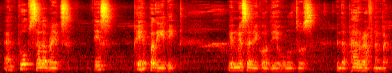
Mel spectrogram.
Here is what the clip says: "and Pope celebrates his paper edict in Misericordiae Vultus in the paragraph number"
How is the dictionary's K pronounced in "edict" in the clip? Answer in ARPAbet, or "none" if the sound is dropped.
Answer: K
